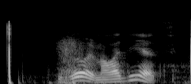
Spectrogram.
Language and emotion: Russian, positive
